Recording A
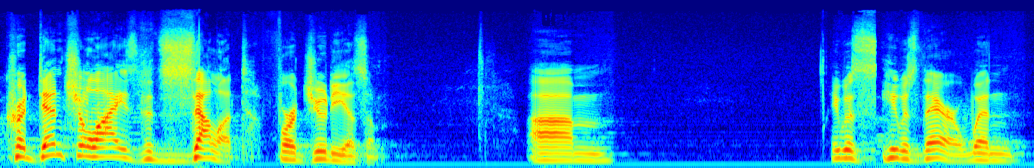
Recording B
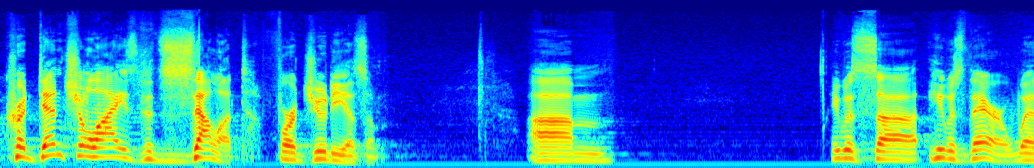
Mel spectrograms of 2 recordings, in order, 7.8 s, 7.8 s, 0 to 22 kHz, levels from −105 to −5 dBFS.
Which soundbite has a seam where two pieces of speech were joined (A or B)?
A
